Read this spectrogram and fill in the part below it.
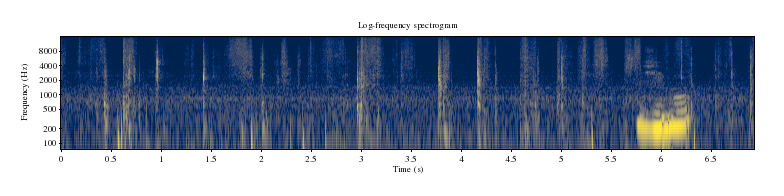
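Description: Tarot cards being shuffled by hand, a run of quick crisp riffling clicks and soft slaps repeating through the stretch, close and fairly quiet, with a brief voiced hum near the end.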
